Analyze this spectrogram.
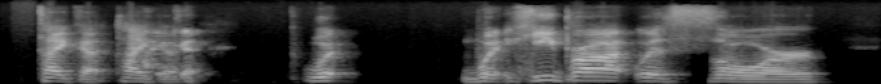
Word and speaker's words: Taika: But I think the Taiki, say his name, Taika.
